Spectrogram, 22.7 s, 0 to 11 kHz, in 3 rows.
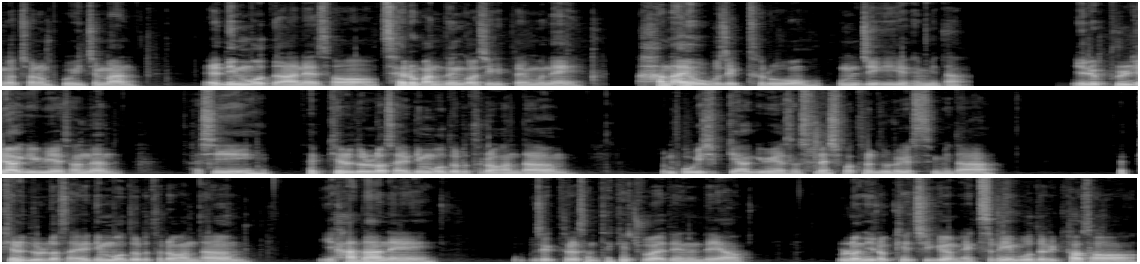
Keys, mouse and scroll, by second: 0.5 Tab, 3.7 Tab, 4.5 g, 8.4 Tab, 12.6 /, 16.3 alt+z, 17.6-20.6 drag, 20.6-22.6 middle drag, 21.9 KP_1, 22.6-22.7 drag.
